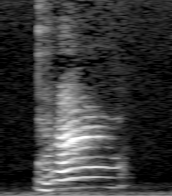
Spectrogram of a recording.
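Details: Coffee Cat, a Ragdoll cat, meowing indoors to ask for his morning treat: a single harmonic meow, briefly rising then holding steady and fading, about two-thirds of a second long, over a low steady hum.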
